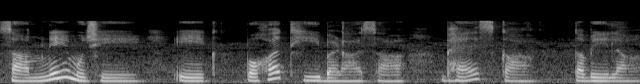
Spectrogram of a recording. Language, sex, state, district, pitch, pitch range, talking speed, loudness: Hindi, female, Madhya Pradesh, Umaria, 165 Hz, 150-180 Hz, 95 wpm, -18 LUFS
